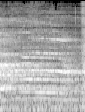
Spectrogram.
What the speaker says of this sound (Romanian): acești cocoși care cântă de zor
